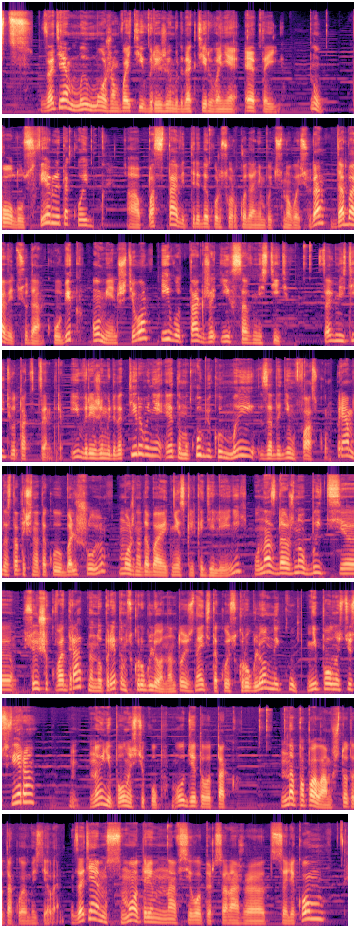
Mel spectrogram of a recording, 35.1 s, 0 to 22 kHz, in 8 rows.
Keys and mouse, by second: 2.4 Tab, 6.8 shift+right click, 6.9-35.1 shift+middle drag, 8.7 shift+a, 9.8 s, 10.7 g, 12.7 g, 14.0 Tab, 16.8 ctrl+b.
